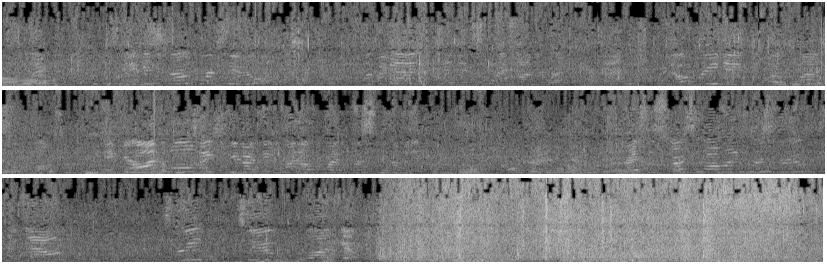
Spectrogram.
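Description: Swimmers splash through water.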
